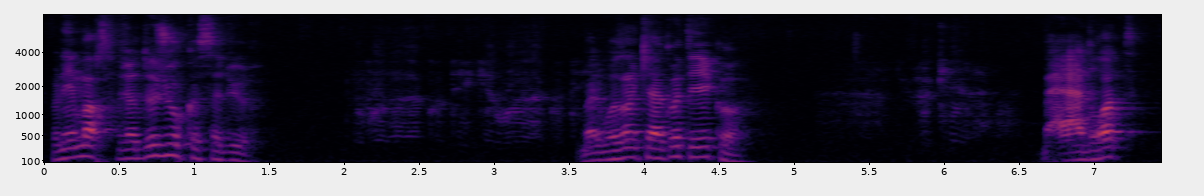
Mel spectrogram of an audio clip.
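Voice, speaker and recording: A man's voice: mid-range voice, expressive, moderate pace, pauses often, fairly bright tone. A young man bantering casually in slangy, teasing, sweary speech while hosting prank phone calls. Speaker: prank call host. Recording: echoey room with clicks and noise.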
